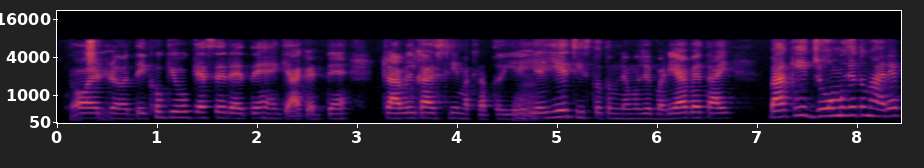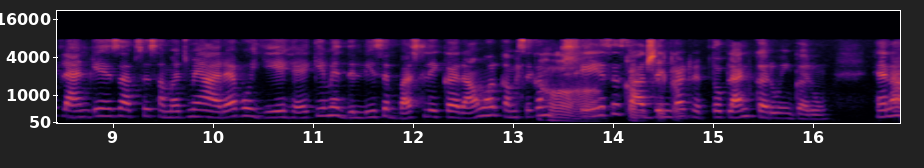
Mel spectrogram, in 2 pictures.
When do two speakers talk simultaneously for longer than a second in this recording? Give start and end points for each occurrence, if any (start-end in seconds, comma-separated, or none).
13.3-14.7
